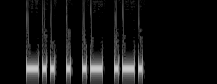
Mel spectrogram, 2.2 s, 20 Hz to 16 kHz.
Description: Morse code, heard as a keyed tone, about 30 wpm, 700 Hz. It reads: DEAR
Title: Four Letter Words - 30wpm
